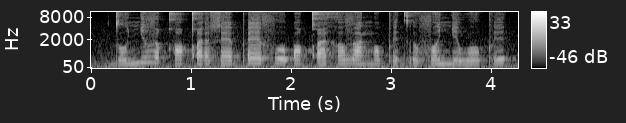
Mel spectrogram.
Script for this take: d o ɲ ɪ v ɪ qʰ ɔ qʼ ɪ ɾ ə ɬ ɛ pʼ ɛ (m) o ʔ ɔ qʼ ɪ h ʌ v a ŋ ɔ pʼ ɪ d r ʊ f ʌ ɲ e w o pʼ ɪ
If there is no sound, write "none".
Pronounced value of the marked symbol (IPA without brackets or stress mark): f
